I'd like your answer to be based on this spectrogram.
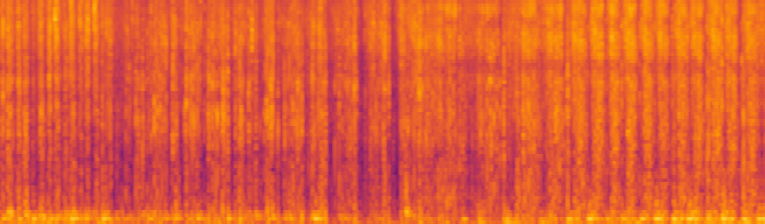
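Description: Long acrylic nails quickly scratch and rub dark grey-brown, stretchy nylon-spandex leggings worn over a leg. The result is a fast, irregular stream of dense, bright scratching crackles over a steady low rumble, holding at a fairly constant level throughout.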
